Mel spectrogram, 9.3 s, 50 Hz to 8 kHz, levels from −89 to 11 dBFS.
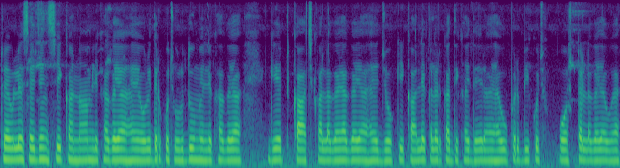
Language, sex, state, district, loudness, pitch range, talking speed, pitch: Hindi, male, Rajasthan, Bikaner, -18 LUFS, 140-150 Hz, 230 wpm, 145 Hz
